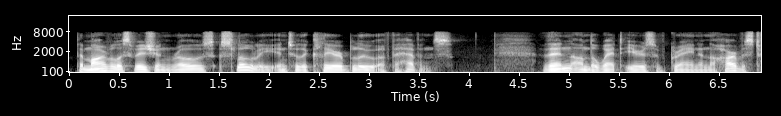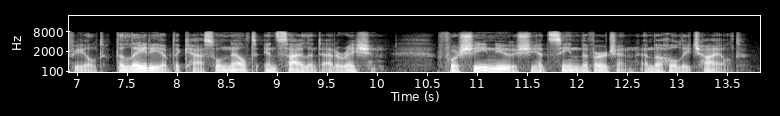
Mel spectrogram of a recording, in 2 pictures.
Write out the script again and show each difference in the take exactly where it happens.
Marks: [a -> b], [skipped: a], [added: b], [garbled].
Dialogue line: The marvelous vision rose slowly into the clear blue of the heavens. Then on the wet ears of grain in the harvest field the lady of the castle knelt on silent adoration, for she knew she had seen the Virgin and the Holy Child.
The marvelous vision rose slowly into the clear blue of the heavens. Then on the wet ears of grain in the harvest field the lady of the castle knelt [on -> in] silent adoration, for she knew she had seen the Virgin and the Holy Child.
